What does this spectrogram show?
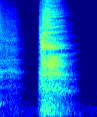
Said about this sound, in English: Do you understand a deep spiritual breath? It looks a little bit like this.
